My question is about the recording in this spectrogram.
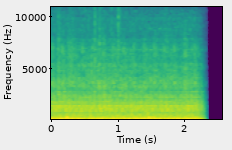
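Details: Clothes dryer after a home repair of its knocking and squeaking: even, steady low rumble with a smooth drum hum and no knocks or squeaks; running quietly after the fix.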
